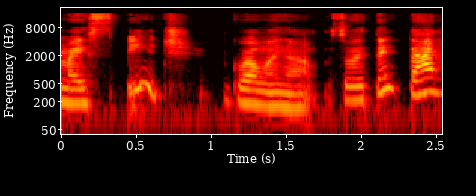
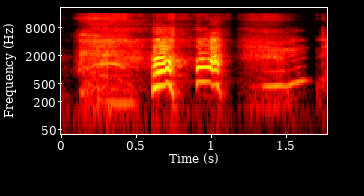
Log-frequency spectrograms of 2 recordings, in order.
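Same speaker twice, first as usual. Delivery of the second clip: shrieking laugh; helpless squealing laugh; loud high laugh; 9 dB louder than usual. Real, not acted. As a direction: burst out in a high cackle. Laughing at own accent.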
